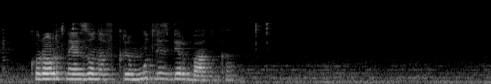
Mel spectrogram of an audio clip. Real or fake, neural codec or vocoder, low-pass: real; none; 7.2 kHz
